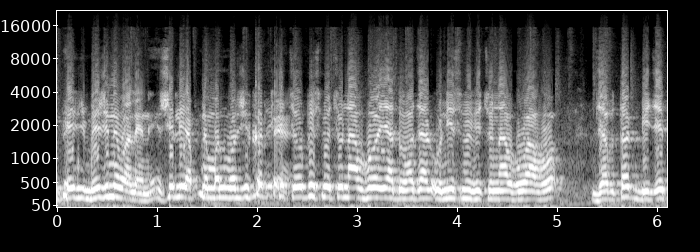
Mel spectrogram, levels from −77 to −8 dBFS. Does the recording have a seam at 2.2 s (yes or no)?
yes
